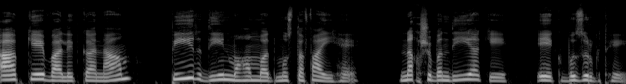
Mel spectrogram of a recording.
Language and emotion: Urdu, neutral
